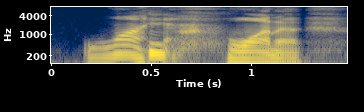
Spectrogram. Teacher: The T at the end of want often gets dropped entirely before the T in to, and the vowel sound in to weakens, becomes unstressed. It's not a clear U sound, more like a schwa.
